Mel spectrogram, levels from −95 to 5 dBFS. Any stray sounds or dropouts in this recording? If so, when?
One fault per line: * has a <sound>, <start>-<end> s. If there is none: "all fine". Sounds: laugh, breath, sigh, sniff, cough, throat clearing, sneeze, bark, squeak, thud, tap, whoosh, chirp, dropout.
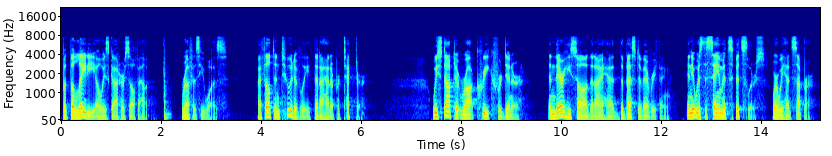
* has a thud, 2.0-2.2 s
